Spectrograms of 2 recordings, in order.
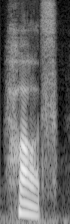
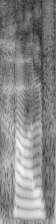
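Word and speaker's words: half: पहली एग्जांपल क्या है हाफ ये हाल्फ नहीं बोलेंगे हाफ एल यहां पर क्या रहेगा साइलेंट क्योंकि एल क्या आ रहा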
